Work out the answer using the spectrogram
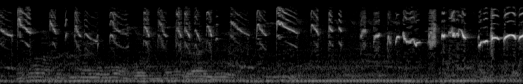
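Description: Oriental white-eye song: rapid, high, thin twittering chirps tumbling several per second, ending in brighter wavering whistles, over a low steady murmur.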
